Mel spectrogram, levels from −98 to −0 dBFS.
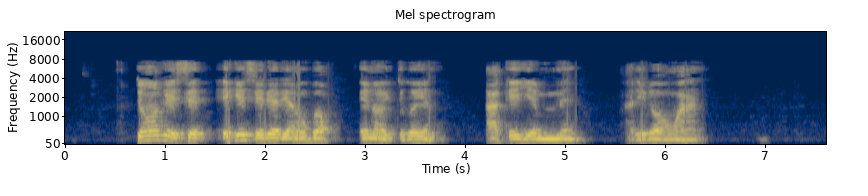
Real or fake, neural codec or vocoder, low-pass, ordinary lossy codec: real; none; 7.2 kHz; AAC, 32 kbps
